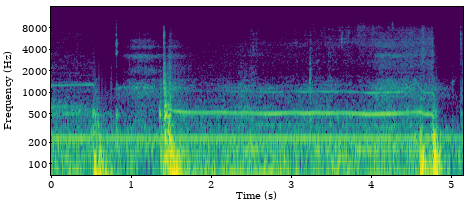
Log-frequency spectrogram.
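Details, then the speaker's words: Saab 9-5 power window after silicone lubricant soaked into channels overnight: steady even motor hum about four seconds, no binding; much improved, slight ticking is window unsealing, normal. "that is an improvement and windows have improved a lot so that's ticking noise also that is the window unsealing so that's fine"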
